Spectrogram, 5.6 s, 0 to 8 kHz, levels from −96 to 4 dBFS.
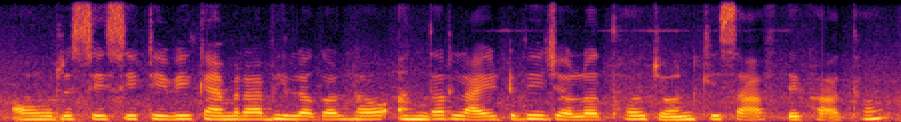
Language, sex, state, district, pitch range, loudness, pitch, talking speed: Bhojpuri, female, Uttar Pradesh, Ghazipur, 205-230 Hz, -11 LUFS, 220 Hz, 180 wpm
